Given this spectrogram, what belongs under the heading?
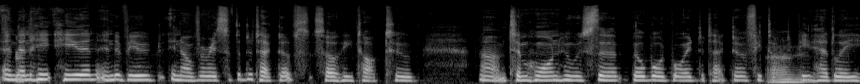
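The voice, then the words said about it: New Zealand accent. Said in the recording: “my Kiwi accent ... you grew up in New Zealand”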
